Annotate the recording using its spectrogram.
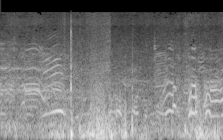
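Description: Several high-pitched children's voices shouting and calling across a football pitch, with one sharp knock about a third of the way in.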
